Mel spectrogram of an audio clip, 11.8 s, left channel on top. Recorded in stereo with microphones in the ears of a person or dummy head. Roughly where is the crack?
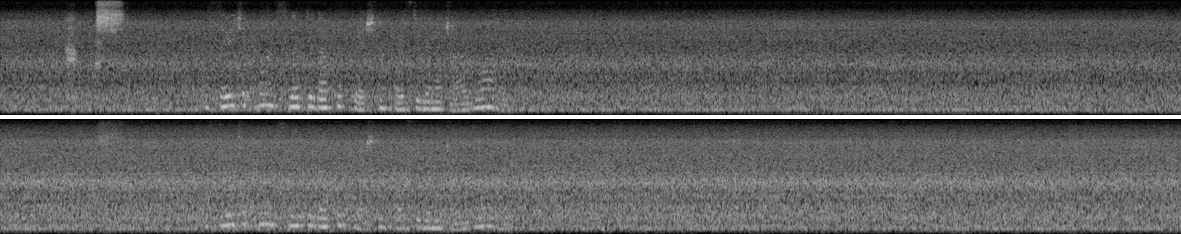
I don't hear a crack.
